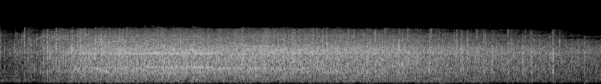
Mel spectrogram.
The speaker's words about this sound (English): I appreciate the applause that every speaker does, but we're behind time.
